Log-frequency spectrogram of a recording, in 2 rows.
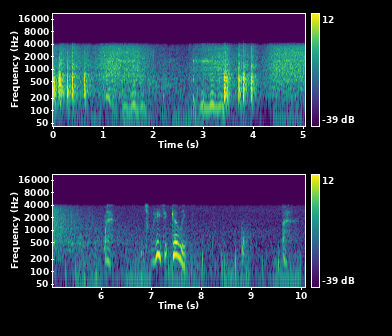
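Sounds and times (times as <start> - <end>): sharp firework pops: 0.0 - 2.4, 3.3 - 6.1, 7.9 - 9.1
distant fireworks rushing: 0.0 - 10.0.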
